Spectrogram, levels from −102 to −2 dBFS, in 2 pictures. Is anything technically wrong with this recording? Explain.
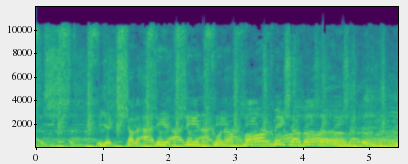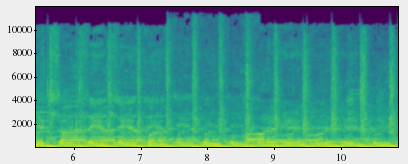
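Yes. From 7.41 to 8.79 s there is a wrong sample rate fault. For that stretch the samples are played back faster than they were captured, with no conversion in between. The sound points to material recorded at about 22 kHz being clocked out at 24 kHz. Speed and pitch rise together, by about 1.09 times and roughly one and a half semitones. The section comes across slightly hurried and raised in pitch before returning to normal.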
